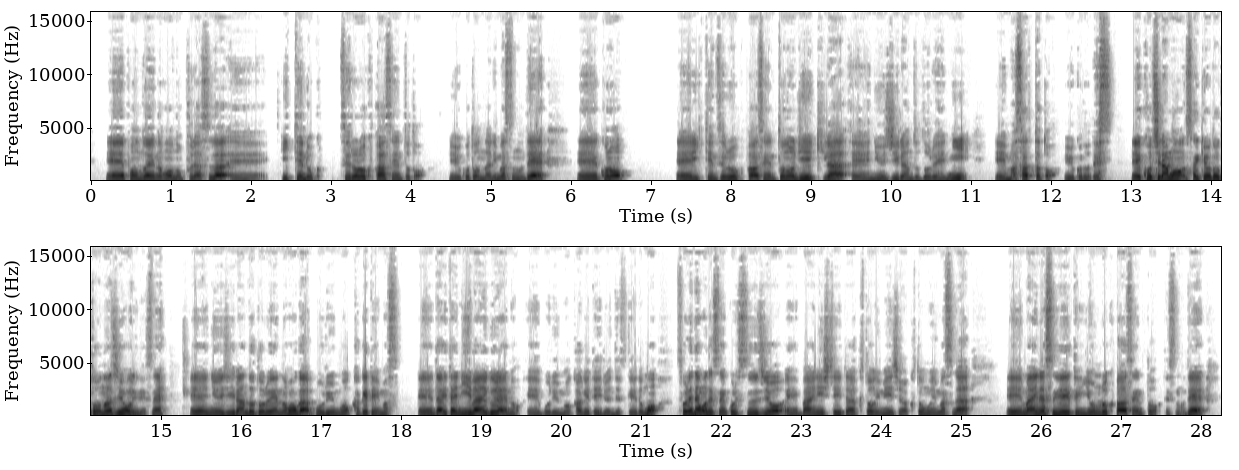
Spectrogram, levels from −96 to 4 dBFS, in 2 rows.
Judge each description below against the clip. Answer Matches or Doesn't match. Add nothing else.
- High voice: Doesn't match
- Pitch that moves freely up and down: Matches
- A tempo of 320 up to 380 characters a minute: Doesn't match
